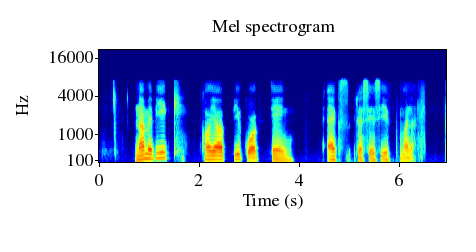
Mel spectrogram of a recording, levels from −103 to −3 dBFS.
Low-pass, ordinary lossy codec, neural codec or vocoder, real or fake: 7.2 kHz; Opus, 64 kbps; codec, 24 kHz, 0.9 kbps, DualCodec; fake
